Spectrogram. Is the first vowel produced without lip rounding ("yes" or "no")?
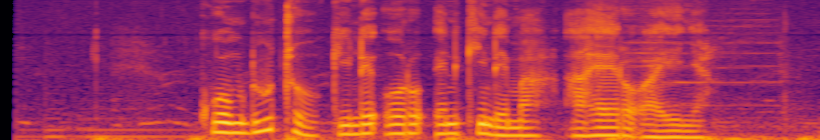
no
